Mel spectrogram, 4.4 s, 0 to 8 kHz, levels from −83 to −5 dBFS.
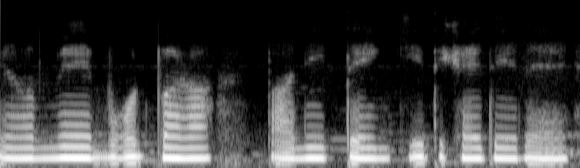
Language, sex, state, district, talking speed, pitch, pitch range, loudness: Hindi, female, Arunachal Pradesh, Longding, 110 wpm, 185 Hz, 185-195 Hz, -13 LUFS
